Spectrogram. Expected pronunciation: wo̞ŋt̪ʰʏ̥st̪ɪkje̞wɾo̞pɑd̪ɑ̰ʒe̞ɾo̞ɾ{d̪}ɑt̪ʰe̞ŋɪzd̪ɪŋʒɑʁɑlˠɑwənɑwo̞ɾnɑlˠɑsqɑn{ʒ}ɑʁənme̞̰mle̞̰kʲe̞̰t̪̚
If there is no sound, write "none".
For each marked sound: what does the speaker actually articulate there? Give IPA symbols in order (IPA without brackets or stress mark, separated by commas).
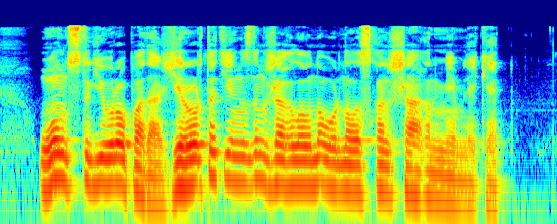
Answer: t̪, ʃ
